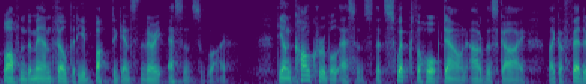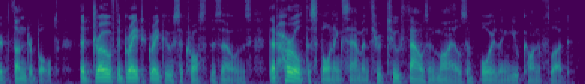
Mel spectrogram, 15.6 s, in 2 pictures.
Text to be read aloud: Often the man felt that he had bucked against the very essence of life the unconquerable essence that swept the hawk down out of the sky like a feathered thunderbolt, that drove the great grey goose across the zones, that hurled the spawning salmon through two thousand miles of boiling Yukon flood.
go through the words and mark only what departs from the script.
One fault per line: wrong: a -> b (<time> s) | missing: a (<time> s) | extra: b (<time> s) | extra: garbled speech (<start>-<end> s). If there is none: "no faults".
no faults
